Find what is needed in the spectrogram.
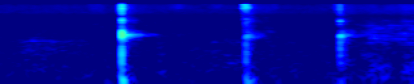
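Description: Three faint, sharp clicks against near silence, the first about half a second in and the others roughly half a second apart.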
